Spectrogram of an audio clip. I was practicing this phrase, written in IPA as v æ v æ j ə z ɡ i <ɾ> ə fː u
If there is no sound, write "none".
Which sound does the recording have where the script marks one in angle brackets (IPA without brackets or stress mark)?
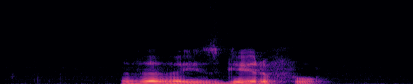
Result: ɾ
